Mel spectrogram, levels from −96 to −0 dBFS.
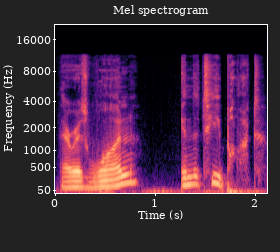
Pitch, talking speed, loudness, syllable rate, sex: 125 Hz, 200 wpm, -16 LUFS, 5.7 syllables/s, male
